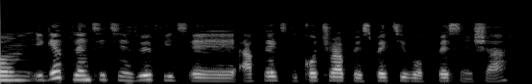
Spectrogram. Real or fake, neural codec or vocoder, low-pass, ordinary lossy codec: real; none; 7.2 kHz; MP3, 32 kbps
